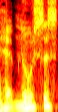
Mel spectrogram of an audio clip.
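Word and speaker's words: Hipgnosis: Hypnosis, but it's spelled funny, isn't it? Spelled with a G. Hi PG.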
